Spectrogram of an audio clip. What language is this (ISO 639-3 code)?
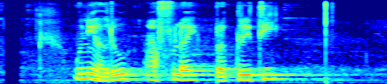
nep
